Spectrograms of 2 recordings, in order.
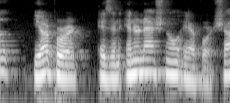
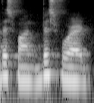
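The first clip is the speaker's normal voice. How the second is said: ordinary talk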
